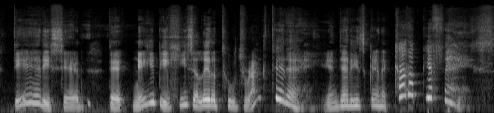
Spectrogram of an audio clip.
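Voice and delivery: high, sing-song, lilting, drawn-out voice. Recalling being the monologue coach on set, speaking as Little Jokey. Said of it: "Like I had that kind of voice".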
